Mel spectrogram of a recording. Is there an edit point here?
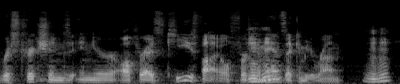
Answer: no; 0 cuts

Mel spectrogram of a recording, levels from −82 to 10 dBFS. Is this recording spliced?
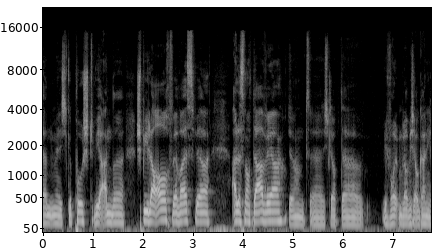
yes; 1 cut; at 4.9 s

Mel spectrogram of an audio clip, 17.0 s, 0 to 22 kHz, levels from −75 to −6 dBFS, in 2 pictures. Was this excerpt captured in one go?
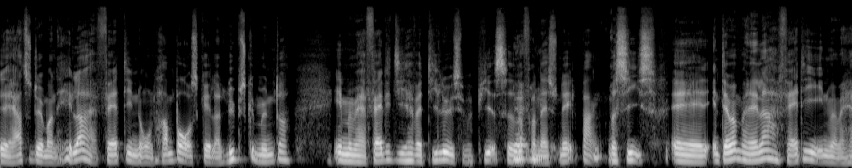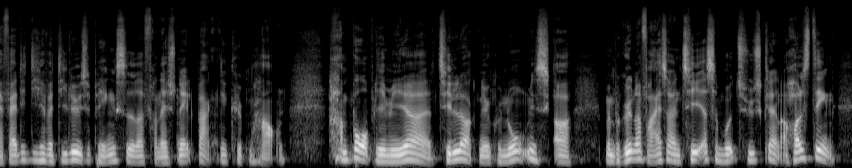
no; 2 cuts; at 6.1 s, 14.0 s

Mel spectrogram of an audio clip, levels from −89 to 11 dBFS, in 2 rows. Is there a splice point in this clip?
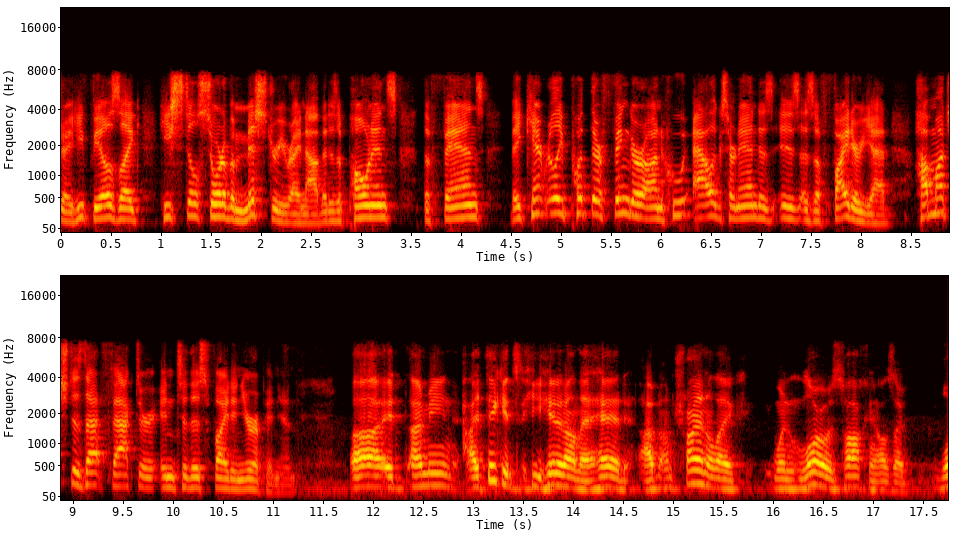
yes; 1 cut; at 12.9 s

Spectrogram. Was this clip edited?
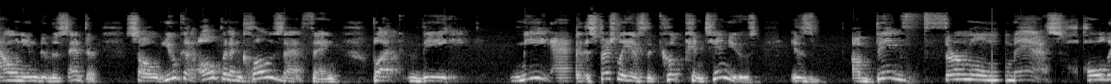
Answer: no; 0 cuts

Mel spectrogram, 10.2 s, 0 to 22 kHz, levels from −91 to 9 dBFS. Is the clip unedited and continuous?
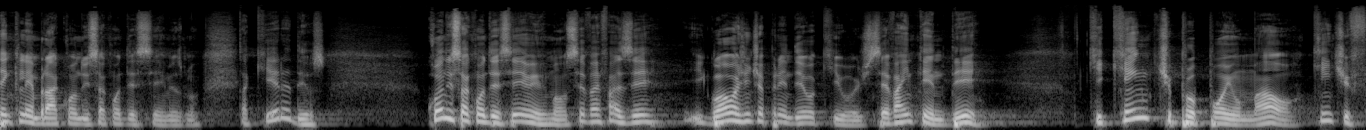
no; 1 cut; at 1.8 s

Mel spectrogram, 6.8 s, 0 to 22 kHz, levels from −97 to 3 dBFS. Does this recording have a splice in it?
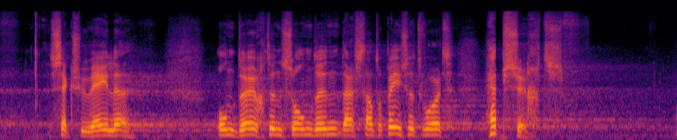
no; 0 cuts

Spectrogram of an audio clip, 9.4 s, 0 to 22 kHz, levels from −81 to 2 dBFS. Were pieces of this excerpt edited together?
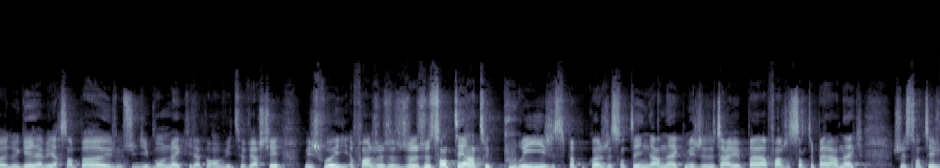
no; 0 cuts

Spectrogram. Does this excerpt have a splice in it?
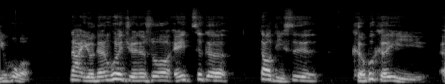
no; 0 cuts

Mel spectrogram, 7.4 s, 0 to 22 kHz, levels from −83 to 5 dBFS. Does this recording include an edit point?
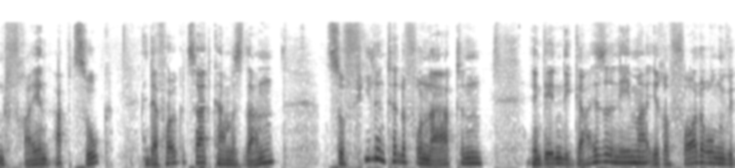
yes; 2 cuts; at 1.4 s, 3.2 s

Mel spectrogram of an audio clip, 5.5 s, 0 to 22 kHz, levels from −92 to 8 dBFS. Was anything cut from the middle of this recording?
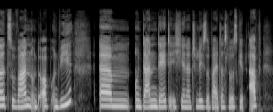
no; 0 cuts

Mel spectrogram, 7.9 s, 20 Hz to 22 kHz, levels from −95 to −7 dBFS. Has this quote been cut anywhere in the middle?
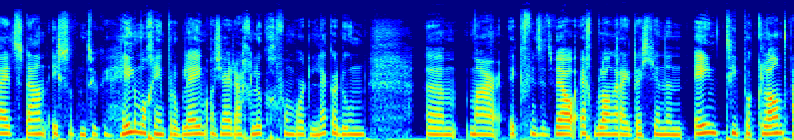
no; 0 cuts

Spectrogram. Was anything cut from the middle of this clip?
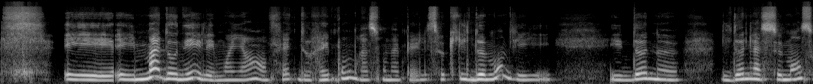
yes; 1 cut; at 1.1 s

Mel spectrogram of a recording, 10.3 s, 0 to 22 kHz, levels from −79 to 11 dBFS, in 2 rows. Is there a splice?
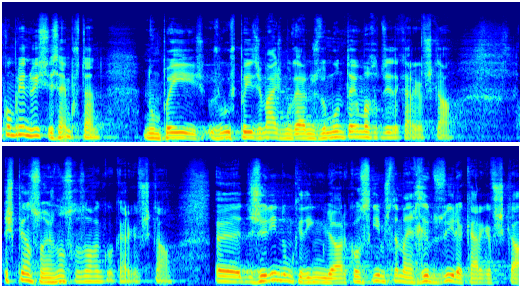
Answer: yes; 2 cuts; at 5.1 s, 7.2 s

